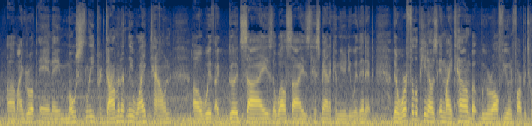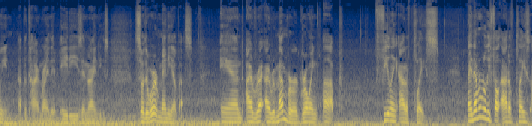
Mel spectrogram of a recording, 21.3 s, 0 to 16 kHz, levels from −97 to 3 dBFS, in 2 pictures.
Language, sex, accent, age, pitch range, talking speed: English, male, American, 30-49, 105-140 Hz, 190 wpm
